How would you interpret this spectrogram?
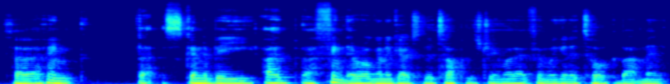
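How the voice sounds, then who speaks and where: A man with a cold co-hosts a podcast. He talks fast in a low, mellow voice, and he gets eager as he reads out film blurbs. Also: flat delivery. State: has a cold, deeper voice. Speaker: podcast co-host. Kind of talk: casual chat about films.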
